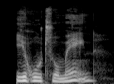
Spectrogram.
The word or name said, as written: erotoman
